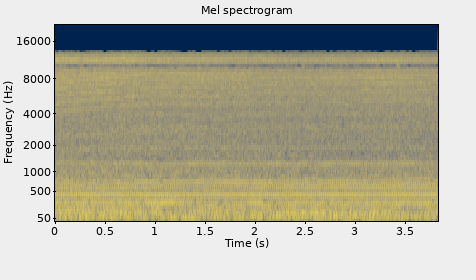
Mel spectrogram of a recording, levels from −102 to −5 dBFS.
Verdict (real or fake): real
